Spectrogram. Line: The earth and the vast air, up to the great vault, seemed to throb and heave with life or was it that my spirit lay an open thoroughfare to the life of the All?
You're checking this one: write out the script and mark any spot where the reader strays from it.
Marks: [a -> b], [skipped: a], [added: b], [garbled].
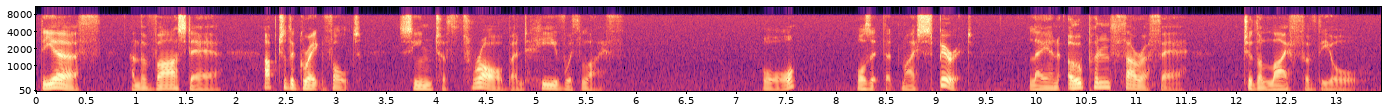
The earth and the vast air, up to the great vault, seemed to throb and heave with life or was it that my spirit lay an open thoroughfare to the life of the All?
